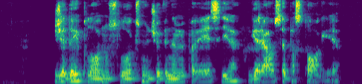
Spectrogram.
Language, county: Lithuanian, Vilnius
